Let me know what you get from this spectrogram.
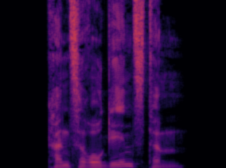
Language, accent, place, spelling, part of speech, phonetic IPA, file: German, Germany, Berlin, kanzerogenstem, adjective, [kant͡səʁoˈɡeːnstəm], De-kanzerogenstem.ogg
- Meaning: strong dative masculine/neuter singular superlative degree of kanzerogen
